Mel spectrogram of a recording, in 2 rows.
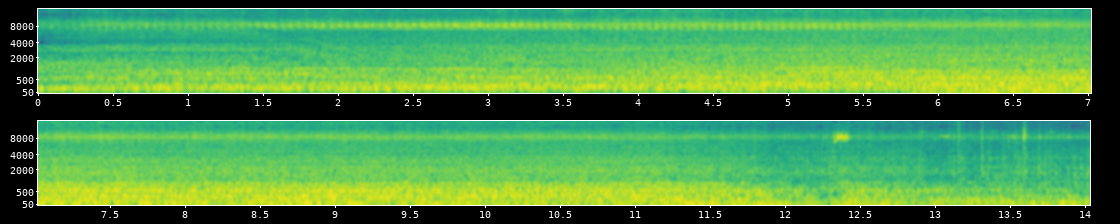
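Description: Maxxi Bimo 102L rice combine harvester running close by: a loud, steady mechanical drone from its engine and machinery. About six seconds in the low rumble grows stronger, and it eases slightly near the end.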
